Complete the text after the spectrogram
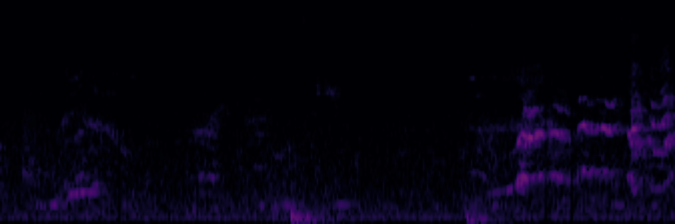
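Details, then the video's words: Blenheim Cavalier King Charles Spaniel puppies, a litter of five born on New Year's, playing in their indoor puppy pen; quiet opening, then a burst of high, wavering, harmonic whines and yelps rising and falling in the last two seconds, over a steady low hum. "Cavalier Puppies Livestream: Playing, Barking, and Learning"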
